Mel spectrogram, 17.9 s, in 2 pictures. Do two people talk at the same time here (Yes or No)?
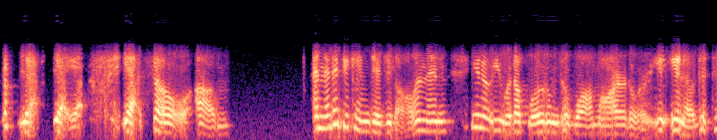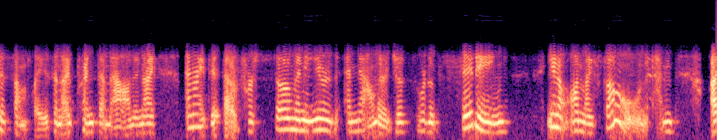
No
